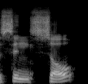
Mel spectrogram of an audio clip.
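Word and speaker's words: Cinsault: ns l t but it's French you don't really pronounce the T So Sino um ponor and Sino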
